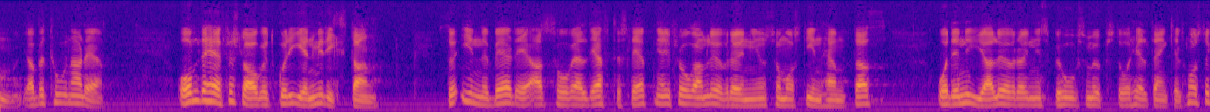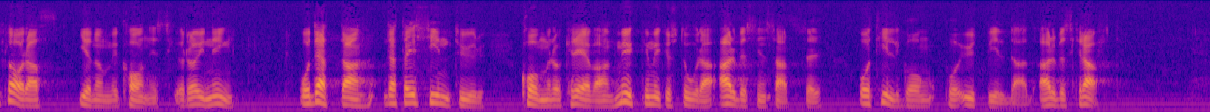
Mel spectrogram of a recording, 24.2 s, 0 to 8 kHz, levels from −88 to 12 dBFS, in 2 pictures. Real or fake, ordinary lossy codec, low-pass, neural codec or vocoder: real; none; none; none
